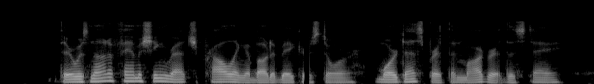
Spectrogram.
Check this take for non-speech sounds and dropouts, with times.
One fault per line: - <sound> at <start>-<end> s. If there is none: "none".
- dropout at 3.0-3.1 s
